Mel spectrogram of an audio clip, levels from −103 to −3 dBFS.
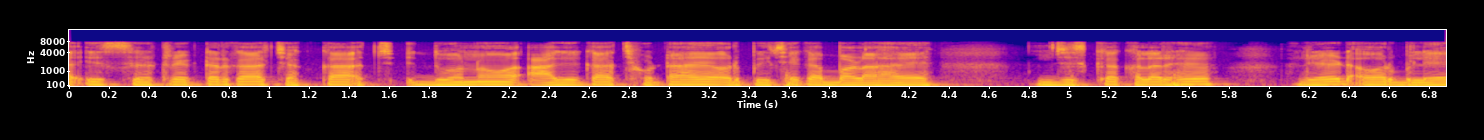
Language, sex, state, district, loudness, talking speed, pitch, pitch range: Hindi, male, Jharkhand, Garhwa, -16 LUFS, 185 wpm, 130 Hz, 120-135 Hz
